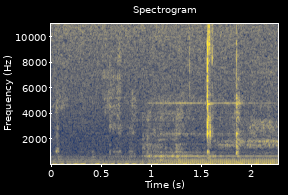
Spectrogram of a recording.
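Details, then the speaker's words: Fender Pro Reverb tube amp converted to 240 V, bench test with mic in cabinet; steady low mains hum with faint buzz, changes with volume not tone, so not in audio circuit; amplifier hum, source not traced. "right so the amp is on and running and you should be able to hear now because I put the other microphone in the cabinet is there is a hum there is a hum"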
